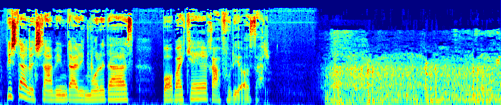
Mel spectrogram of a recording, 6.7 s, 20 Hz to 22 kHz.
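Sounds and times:
speech: 0:00.1 - 0:03.7, 0:04.3 - 0:04.7
anti-aircraft gunfire: 0:04.3 - 0:06.6
explosions: 0:04.3 - 0:06.6
loud boom: 0:04.3 - 0:06.6.

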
